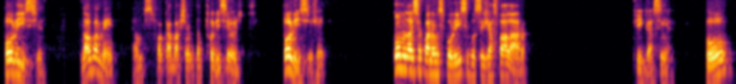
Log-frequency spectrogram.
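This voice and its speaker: A man's voice: medium pitch, big pitch swings, normal speed, pauses often, dark tone, slightly rough. Brazilian male teacher, mid-range voice, runs a live class and keeps asking the students questions. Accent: Brazilian Portuguese. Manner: checks in with the class often, asks the students questions. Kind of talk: classroom grammar lesson.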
